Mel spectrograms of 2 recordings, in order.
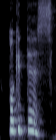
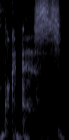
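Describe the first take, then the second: First: Softly voiced wonder; quiet, still voiced, marvelling; hushed showing-off. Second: Barely audible, voiceless whisper; fully whispered marvelling at a find; awed whisper. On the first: First take, showing off her find. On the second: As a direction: whisper it like a precious secret. Repeats it in a whisper. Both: Real, not acted.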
